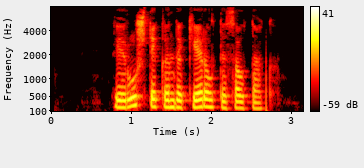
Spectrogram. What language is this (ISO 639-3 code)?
chm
